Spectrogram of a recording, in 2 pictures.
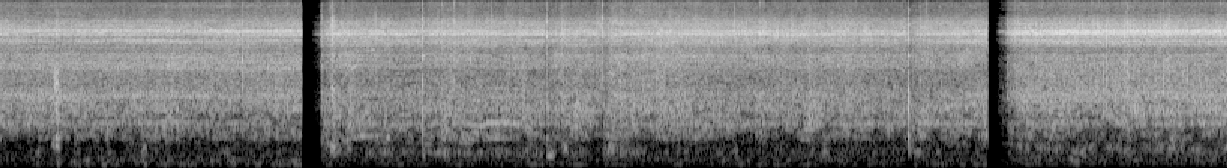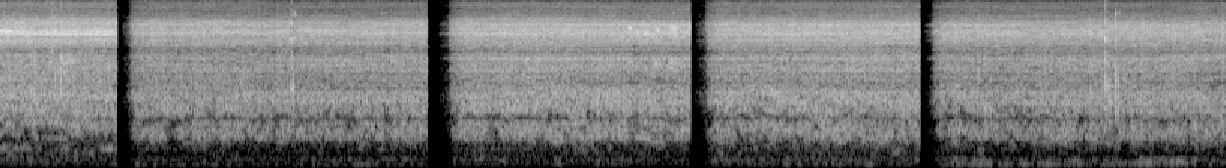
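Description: Potato slices frying in oil in a metal wok, a steady sizzle. It drops out for an instant about six times and is louder for a few seconds about ten seconds in.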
